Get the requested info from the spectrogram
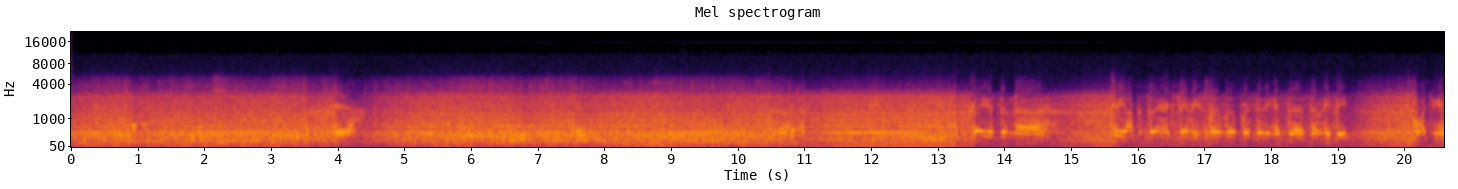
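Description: Steady hiss from an open radio link, with faint steady hum tones, for about thirteen seconds; then voices come over the radio near the end.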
